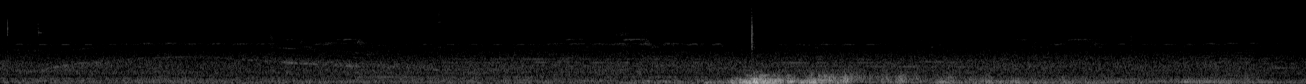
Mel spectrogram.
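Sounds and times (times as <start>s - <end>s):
faint bird chirps: 0.0s - 9.5s.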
